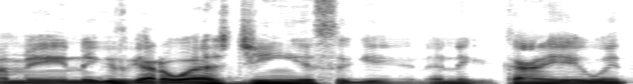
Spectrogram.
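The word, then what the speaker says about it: jeen-yuhs: Yeah, Genius. It's spelled crazy, but it's Genius. It's spelled like with a J.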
